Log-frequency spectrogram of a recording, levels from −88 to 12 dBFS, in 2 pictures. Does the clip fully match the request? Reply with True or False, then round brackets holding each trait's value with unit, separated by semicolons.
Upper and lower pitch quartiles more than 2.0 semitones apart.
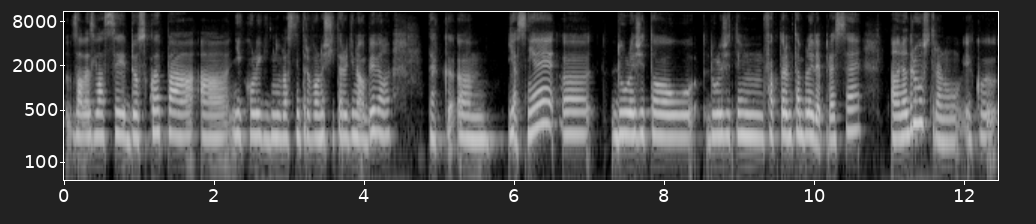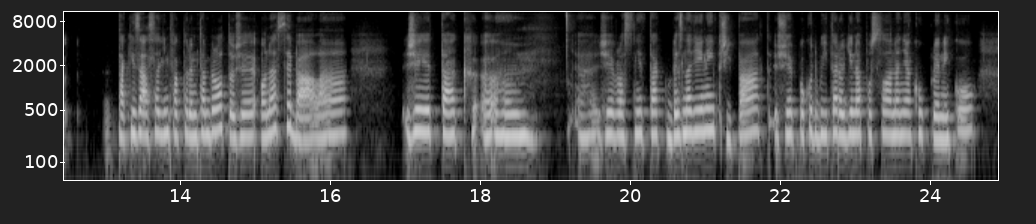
False (1.5 semitones)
